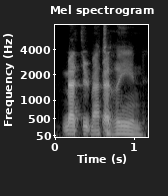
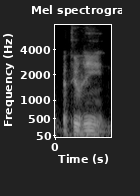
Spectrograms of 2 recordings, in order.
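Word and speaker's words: Mathurin: Matherin. Matherin.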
